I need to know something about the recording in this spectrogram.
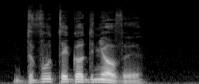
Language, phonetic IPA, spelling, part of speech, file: Polish, [ˌdvutɨɡɔdʲˈɲɔvɨ], dwutygodniowy, adjective, Pl-dwutygodniowy.ogg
